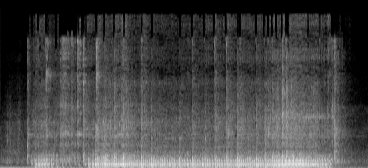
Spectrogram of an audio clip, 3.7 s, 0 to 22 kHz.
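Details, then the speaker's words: Poulan 1800 Wood Shark chainsaw with strong compression, just fired up on choke after carb adjustment: high wavering uneven buzz, running rich and choked, fuel spitting back out the fuel line. "And now it's pissing gas back out that fuel line. Choking, obviously."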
